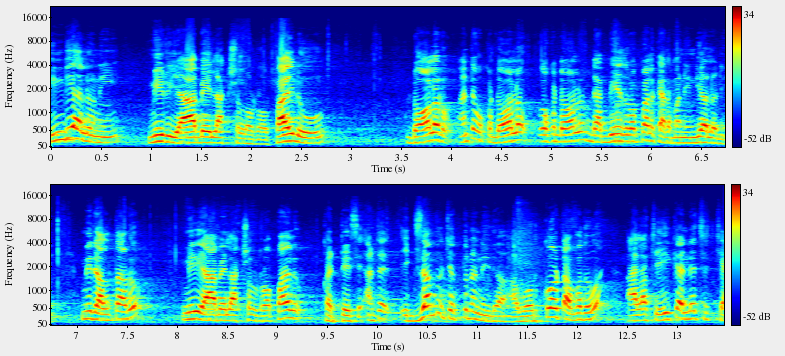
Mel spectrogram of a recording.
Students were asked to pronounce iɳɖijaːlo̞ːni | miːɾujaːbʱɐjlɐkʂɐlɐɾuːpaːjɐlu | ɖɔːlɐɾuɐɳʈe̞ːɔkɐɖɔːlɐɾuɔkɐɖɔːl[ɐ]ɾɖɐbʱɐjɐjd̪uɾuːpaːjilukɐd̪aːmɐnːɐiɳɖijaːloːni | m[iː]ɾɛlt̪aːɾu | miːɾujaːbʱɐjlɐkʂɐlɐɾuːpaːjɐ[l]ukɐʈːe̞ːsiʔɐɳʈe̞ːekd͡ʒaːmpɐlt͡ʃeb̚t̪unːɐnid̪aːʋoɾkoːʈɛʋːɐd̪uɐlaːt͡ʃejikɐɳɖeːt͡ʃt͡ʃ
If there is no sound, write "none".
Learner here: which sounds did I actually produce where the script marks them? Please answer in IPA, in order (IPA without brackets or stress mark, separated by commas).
ɐ, iː, l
